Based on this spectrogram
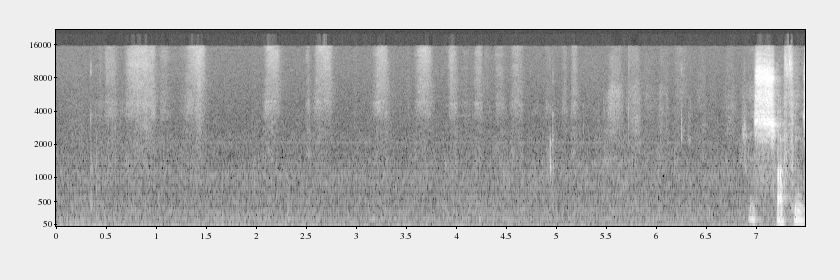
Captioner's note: silence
